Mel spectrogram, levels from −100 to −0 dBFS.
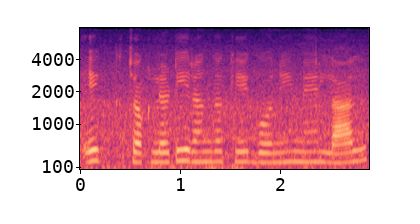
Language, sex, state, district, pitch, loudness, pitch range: Hindi, female, Maharashtra, Mumbai Suburban, 210 Hz, -18 LUFS, 200-215 Hz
